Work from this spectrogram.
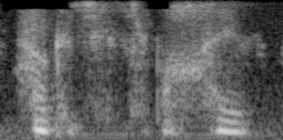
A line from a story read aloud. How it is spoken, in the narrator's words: barely still alive, repeating in a whisper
